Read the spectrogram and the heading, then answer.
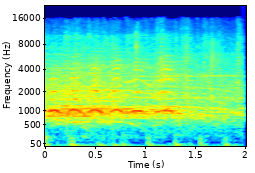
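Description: A crowd claps and cheers steadily throughout for an audience member, a dense, loud wash of applause with a wavering whistle rising above it early on, easing slightly toward the end.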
